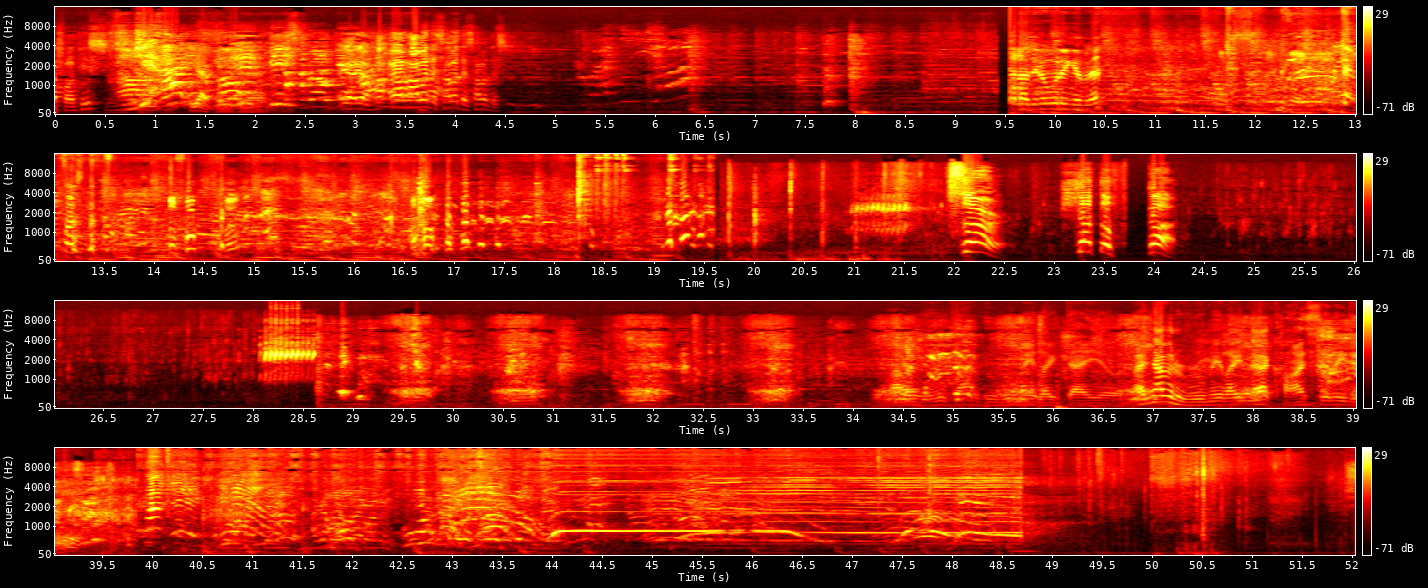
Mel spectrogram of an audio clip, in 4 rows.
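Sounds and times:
voices: 9.6 - 18.2
frog squeaking: 21.0 - 21.7, 28.0 - 28.7, 39.0 - 41.2
other voices: 34.2 - 44.3.

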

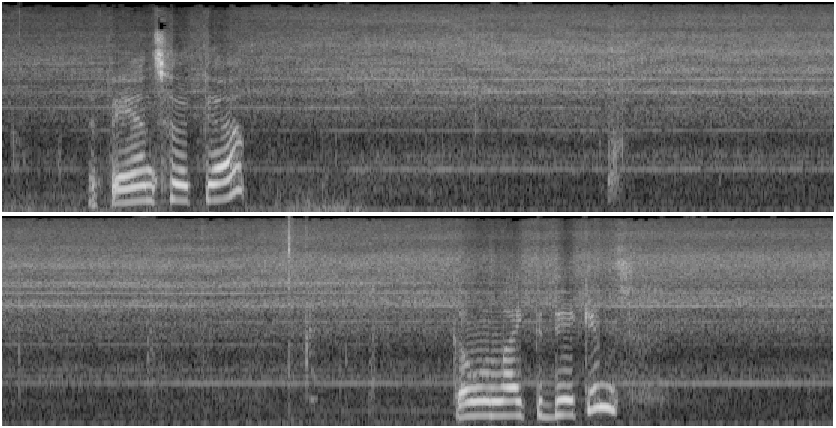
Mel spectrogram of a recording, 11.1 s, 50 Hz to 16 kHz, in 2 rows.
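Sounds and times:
electric blower fan whirring: 0.0 - 11.0.

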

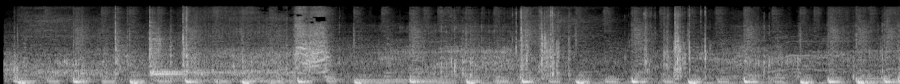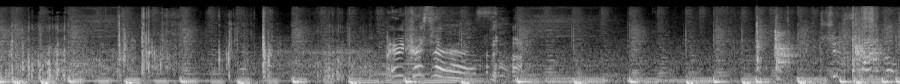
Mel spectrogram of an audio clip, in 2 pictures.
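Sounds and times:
skateboard wheels rolling on concrete: 0.0 - 18.0
music with steady beat and bass: 0.1 - 12.8, 13.9 - 18.0
skateboard clacks: 0.1 - 12.9, 16.4 - 18.0.

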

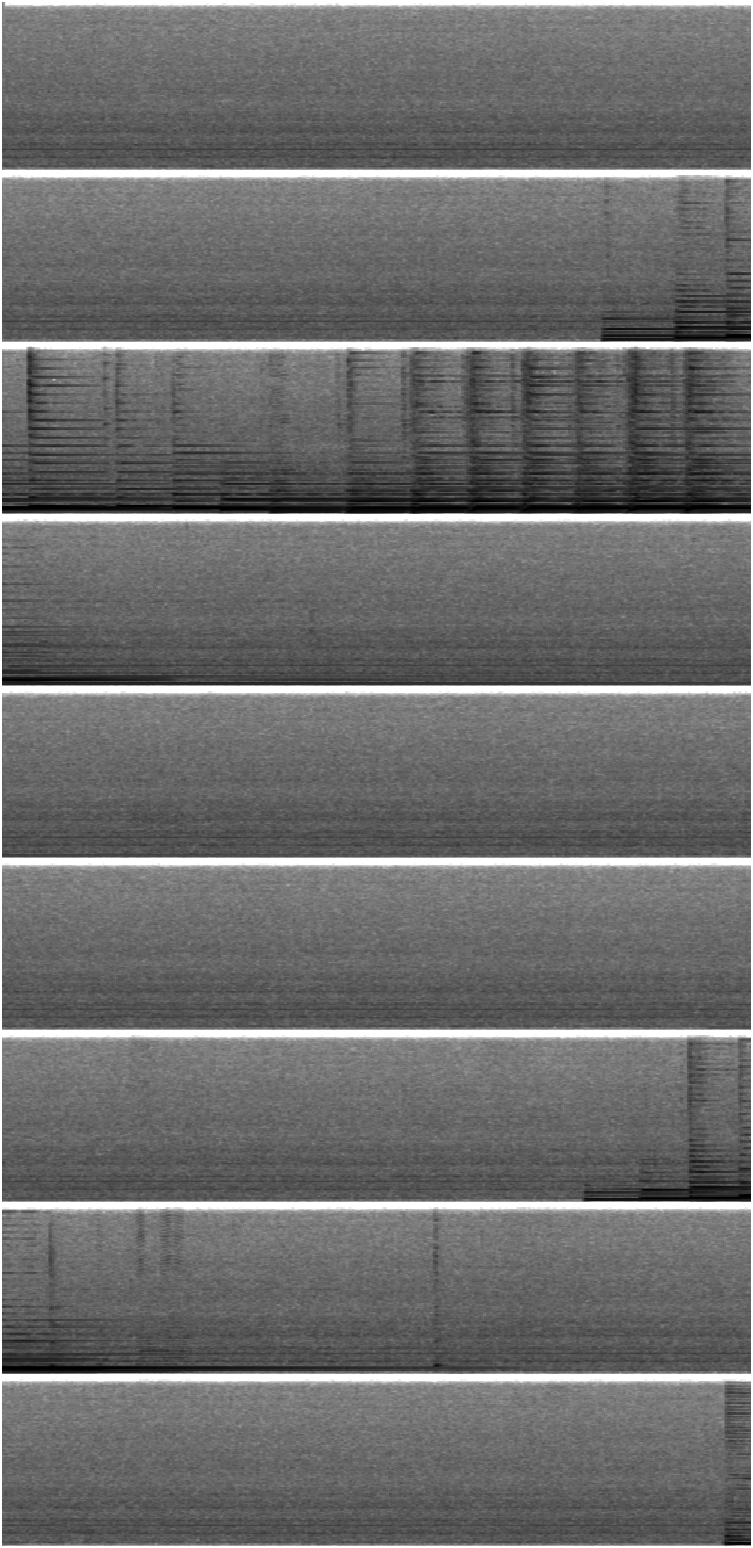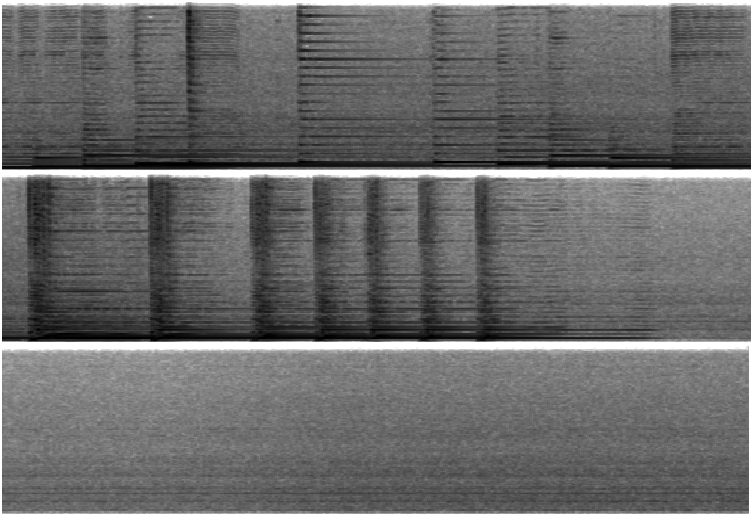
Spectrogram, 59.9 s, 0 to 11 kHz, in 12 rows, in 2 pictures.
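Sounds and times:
faint steady hum: 0.0 - 59.9
electric guitar chords: 9.0 - 23.5, 29.7 - 32.3, 33.8 - 38.6, 44.8 - 54.4.

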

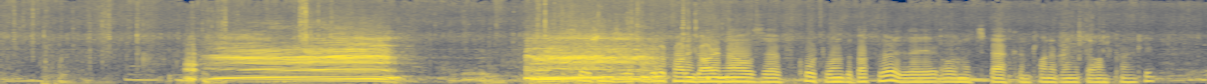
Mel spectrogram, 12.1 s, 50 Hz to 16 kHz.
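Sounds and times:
buffalo bellowing: 1.7 - 7.5.

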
